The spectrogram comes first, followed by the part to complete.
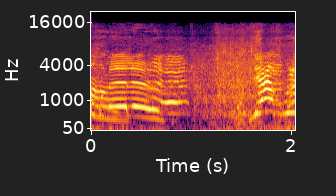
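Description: Children's high-pitched shouts and calls, with water splashing as they play in a river.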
